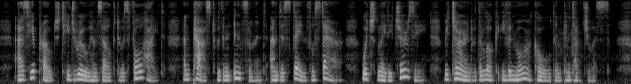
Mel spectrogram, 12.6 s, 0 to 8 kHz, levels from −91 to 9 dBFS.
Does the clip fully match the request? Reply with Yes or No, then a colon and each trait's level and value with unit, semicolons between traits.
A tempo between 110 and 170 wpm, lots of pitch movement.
No: average, 145 wpm; average, 4.2 semitones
